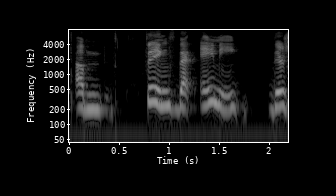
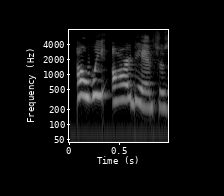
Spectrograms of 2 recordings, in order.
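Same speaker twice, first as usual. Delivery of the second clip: lightly voiced bratty girl, higher and louder; mock girl voice; 7 semitones higher, 4 dB louder than usual. Retelling Amy's claim to the staff member, lightly mocking girl voice. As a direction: play a child faking confidence, pitched up. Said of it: "And Amy's like".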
